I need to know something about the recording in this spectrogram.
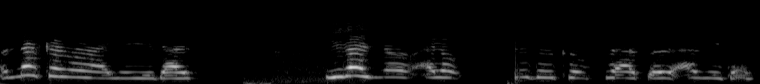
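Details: Dysarthria in a 23-year-old woman with cerebral palsy since birth, born premature, a more advanced form affecting the brain's balance center; wheelchair user who links prematurity to her speech instability.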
